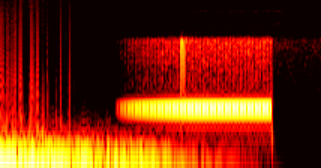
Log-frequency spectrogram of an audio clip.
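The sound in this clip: Telephone dial tone as a call begins: a steady, pure, mid-pitched tone that follows a short burst of low rumbling noise, holds for about a second, then cuts off abruptly into silence.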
